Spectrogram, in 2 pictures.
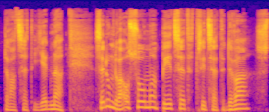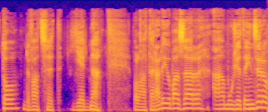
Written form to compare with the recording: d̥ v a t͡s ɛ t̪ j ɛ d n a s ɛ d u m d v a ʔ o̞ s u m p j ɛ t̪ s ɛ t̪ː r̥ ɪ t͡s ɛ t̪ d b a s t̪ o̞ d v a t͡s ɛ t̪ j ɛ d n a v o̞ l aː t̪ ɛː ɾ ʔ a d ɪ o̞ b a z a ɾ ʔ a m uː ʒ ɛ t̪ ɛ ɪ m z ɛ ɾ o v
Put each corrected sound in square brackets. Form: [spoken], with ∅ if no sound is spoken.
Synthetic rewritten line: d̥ v a t͡s ɛ t̪ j ɛ d n a s ɛ d u m d v a ʔ o̞ s u m p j ɛ t̪ s ɛ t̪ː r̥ ɪ t͡s ɛ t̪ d [v] a s t̪ o̞ d v a t͡s ɛ t̪ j ɛ d n a v o̞ l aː t̪ [ɛ] ɾ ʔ a d ɪ o̞ b a z a ɾ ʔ a m uː ʒ ɛ t̪ ɛ ɪ [n] z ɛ ɾ o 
